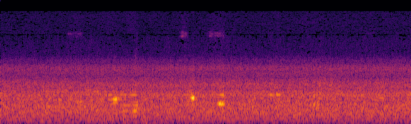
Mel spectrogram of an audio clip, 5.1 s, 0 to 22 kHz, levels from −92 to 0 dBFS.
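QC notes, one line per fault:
1.81 s, sound dropped by the voice detector: a 20 ms slice of the speech vanishes and is briefly replaced by a steady noise bed. The likely cause is a voice detector, consistent with Opus DTX, misjudging that instant as background and pausing transmission while comfort noise filled in.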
